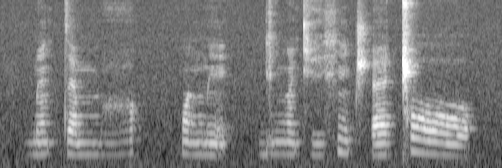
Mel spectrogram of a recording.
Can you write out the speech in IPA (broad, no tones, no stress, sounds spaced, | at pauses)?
ɡ͡b æ̃ tː æ mː ɑ̤ | p ɑ̃ ŋ͡m ẽ | ɡ e ŋ ɑ̃ cʰ e̤ x ẽ t͡ʃʼ æ ǁ ɔː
